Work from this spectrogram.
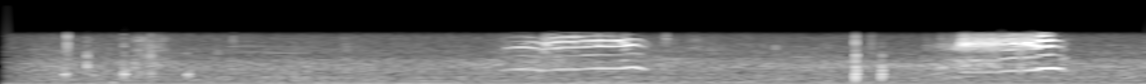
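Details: Domestic cat named Olive gives two short meows, the first slightly rising then falling, the second louder and brighter about two seconds later, with faint clicks and quiet indoor background between them.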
